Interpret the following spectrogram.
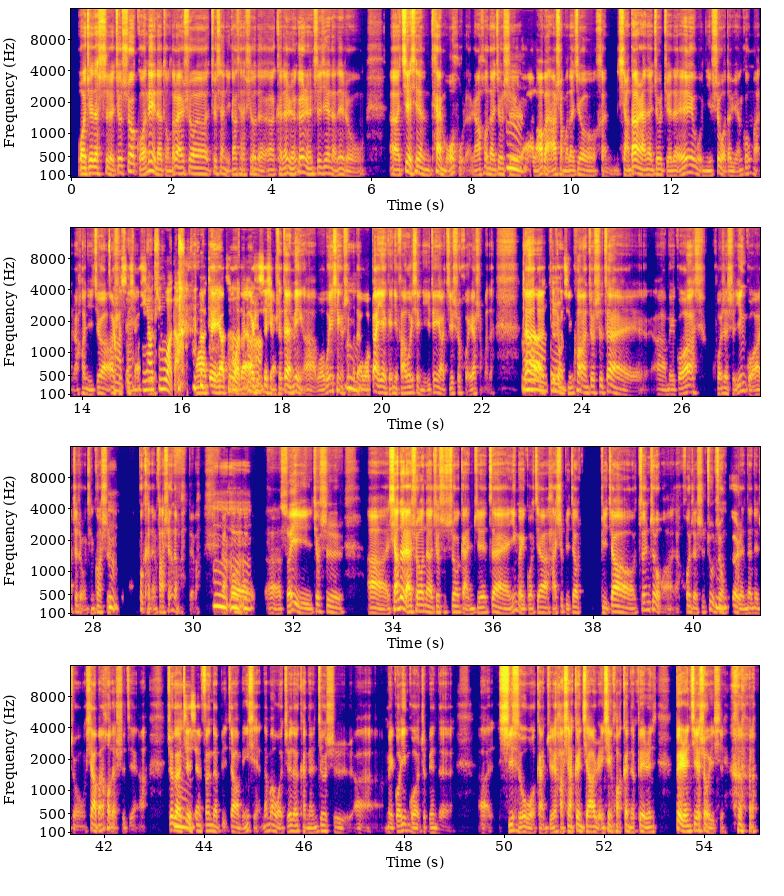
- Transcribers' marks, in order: laugh; laugh
- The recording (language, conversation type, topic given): Chinese, podcast, 你能跟我们说说如何重新定义成功吗？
